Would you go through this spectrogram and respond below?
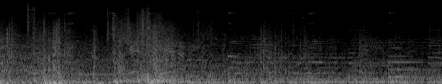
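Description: Artillery and musket volleys in the Napoleonic Total War: Napoleon video game crackle in a dense, continuous fusillade of overlapping booms and pops, loudest early on, with a faint voice now and then.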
